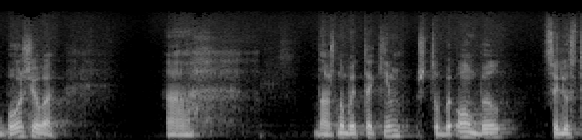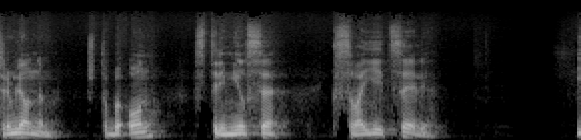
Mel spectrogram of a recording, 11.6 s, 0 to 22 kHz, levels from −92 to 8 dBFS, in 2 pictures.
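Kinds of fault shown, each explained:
Nothing stood out on listening; no fault could be heard anywhere in the audio.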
